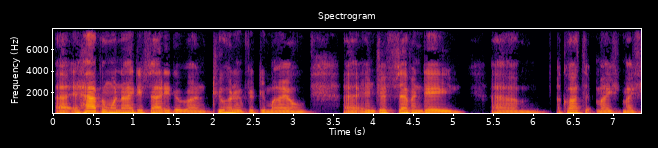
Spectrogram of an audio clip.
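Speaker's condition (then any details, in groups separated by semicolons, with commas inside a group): Profound hearing loss, deaf accent; over 13 years of speech therapy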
